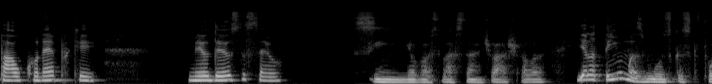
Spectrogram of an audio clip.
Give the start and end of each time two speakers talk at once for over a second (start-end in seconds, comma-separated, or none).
none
